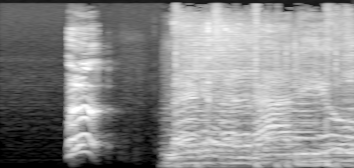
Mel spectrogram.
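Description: A single short, sharp vocal hiccup sounds up close, followed by a brief silence before a loud, dense burst of music begins and continues to the end.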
